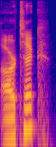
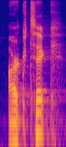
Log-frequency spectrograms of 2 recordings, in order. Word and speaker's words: Arctic: It's not Arctic. Arctic. Yeah, Arctic.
